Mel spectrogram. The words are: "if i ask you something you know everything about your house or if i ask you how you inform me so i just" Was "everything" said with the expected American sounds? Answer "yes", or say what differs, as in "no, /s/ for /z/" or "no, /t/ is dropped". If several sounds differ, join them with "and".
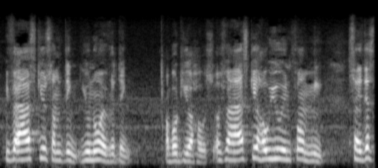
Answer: no, /t/ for /θ/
